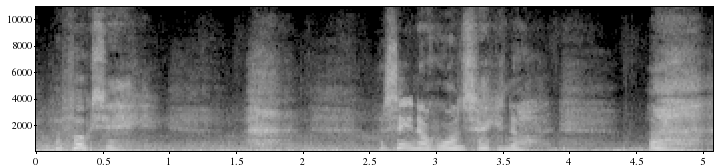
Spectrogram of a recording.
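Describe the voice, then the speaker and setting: There is audible room echo and noticeable background noise around this man. He speaks at a very slow pace in a high pitch with ordinary pitch variation. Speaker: vlogger, amateur triathlete. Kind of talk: casual vlog to camera.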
